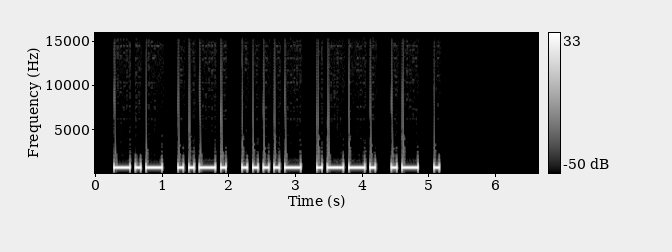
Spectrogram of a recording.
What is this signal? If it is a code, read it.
Morse code, heard as a keyed tone, about 16 wpm, 700 Hz. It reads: KF4PAE
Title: USA Callsign DE Callsign 15wpm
